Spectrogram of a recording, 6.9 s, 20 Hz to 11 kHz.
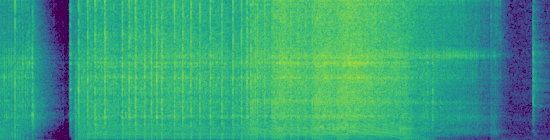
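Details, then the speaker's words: McCulloch Eager Beaver 2.0 chainsaw, two-stroke, no-start, primed through the plug hole: fires and revs raggedly for about four seconds, then dies; spark, timing and compression good, fuel starvation, later traced to a clogged filter screen. "good that told me a lot i know i got spark timing and compression fuel is obviously the issue so that carb does need to be gone through"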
